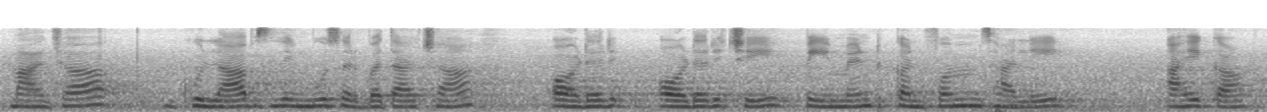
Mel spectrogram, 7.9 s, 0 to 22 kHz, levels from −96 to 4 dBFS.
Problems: background sounds at intervals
